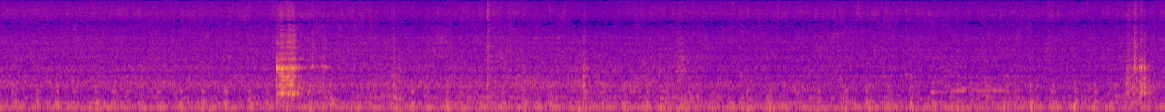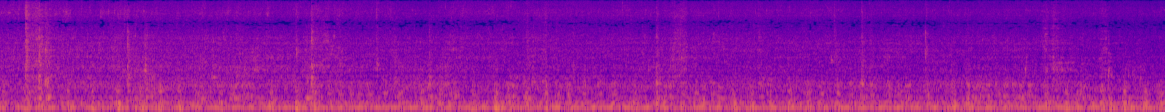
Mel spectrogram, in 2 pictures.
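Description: Potato fries sizzling in hot oil in a kadhai during their second, crisping fry, over a steady low hum. Sharp metal clinks of a slotted steel spoon against the pan stand out about three and a half seconds in and again about fourteen seconds in.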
